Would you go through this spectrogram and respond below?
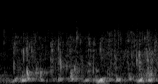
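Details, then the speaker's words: Stripped Kawasaki 750 SS jet ski hull, its seat lifted: irregular liquid sloshing and gurgling bursts because the seat cavity is full of trapped water. "there's water in the seat let me do it again this thing is full of water"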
